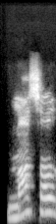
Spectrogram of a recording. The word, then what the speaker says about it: muscle: Just the pronunciation is muscle group. Muscle group. Yeah, aquí la C es muda, muscle group.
